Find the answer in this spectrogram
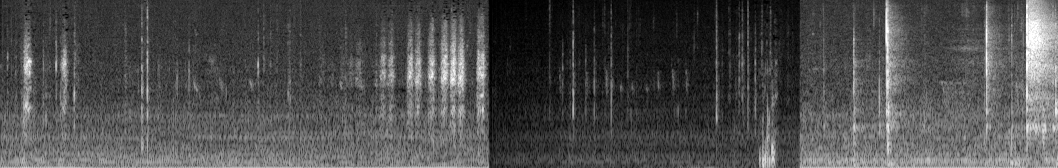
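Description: Light clicks and taps of a small hex key and tiny screws being worked into a plastic drone body, with a quick cluster of clicks a little before halfway, over a steady low hum. The hum cuts out for about three seconds in the middle, leaving only a few faint clicks and a short thump.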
